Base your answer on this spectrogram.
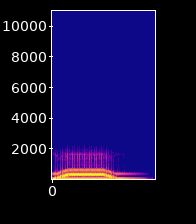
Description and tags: PPG 018 Acidic Bleep Tone E1
This sample is part of the "PPG
MULTISAMPLE 018 Acidic Bleep Tone" sample pack. It make me think of a
vocoded lead and/or bass sound with quite some resonance on the filter.
In the sample pack there are 16 samples evenly spread across 5 octaves
(C1 till C6). The note in the sample name (C, E or G#) does indicate
the pitch of the sound but the key on my keyboard. The sound was
created on the Waldorf PPG VSTi. After that normalising and fades where applied within Cubase SX & Wavelab.
ppg, lead, bass, multisample, vocoded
